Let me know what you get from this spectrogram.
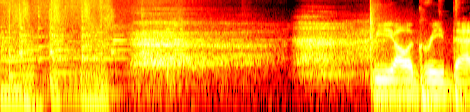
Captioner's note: exhaling deeply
